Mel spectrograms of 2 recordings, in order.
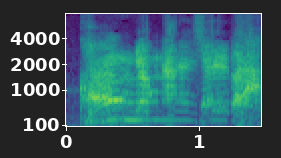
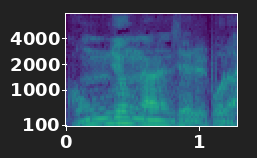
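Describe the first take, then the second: First: It is shouted loudly in a strained voice. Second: It is spoken calmly in a dignified voice. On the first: The speaker calls it wrong. "막 찢어지는 목소리로 막 고래고래 소리 질렀겠어요?" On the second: The speaker calls it right. "이렇겠지. 근데 그렇게 점잖게 한마디 했는데"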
